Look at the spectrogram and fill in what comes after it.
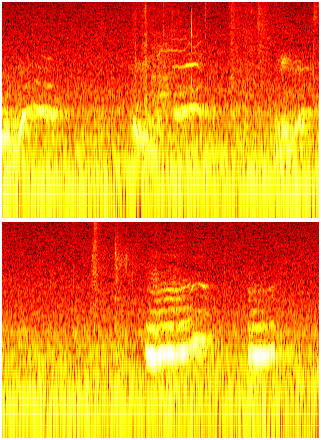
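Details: Mother cat feeding and bathing her kittens, several short harmonic meows and chirps, some rising then falling, the loudest pair near the end, over a steady low hum.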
